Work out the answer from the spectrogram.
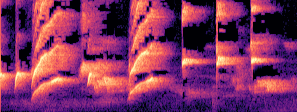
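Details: White-rumped shama song used as a lure to provoke other shamas into singing, from champion-bird material: bright whistled notes, several sliding downward, delivered in quick separate bursts about every half second, clean background.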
